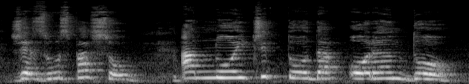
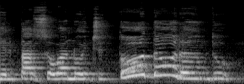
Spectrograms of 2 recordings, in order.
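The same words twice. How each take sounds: First: NOITE TODA ORANDO drawn out, very slow; slow, weighty pauses between "passou", "noite", "toda" and "orando"; solemn emphasis. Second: Said in the usual way. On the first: Real, not acted. Preacher repeats it for emphasis.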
